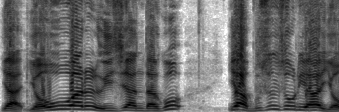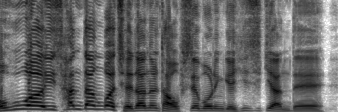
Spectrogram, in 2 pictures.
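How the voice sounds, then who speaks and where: A preacher acting out a brash male enemy general who taunts and sneers at his foes. The voice rides higher and louder than his own talk, with a harsh, jeering swing. The sound is close and dry, with no room around it. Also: expressive, moderate pace, no echo, close to an everyday voice. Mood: taunting. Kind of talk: sermon with acted quotes.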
